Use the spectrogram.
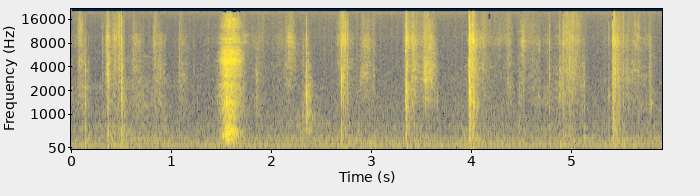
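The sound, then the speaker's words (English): Very large playing cards being shuffled, a series of crisp riffling snaps and flutters at irregular intervals, with one louder burst early on, over a faint steady hum. “The cards I'm shuffling.”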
